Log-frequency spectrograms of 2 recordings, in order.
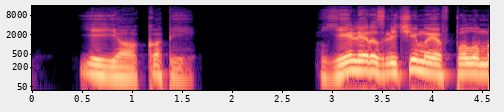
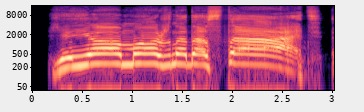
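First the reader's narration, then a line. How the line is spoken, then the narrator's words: Joyful roar. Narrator (Russian): радостно взревел карлик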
